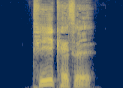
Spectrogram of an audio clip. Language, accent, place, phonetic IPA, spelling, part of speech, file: German, Germany, Berlin, [ˈteːˌkɛsl̩], Teekessel, noun, De-Teekessel.ogg
- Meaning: teapot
